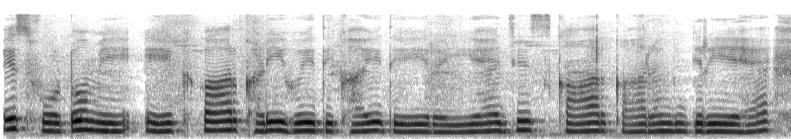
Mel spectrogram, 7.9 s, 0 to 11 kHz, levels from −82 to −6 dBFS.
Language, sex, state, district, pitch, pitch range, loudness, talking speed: Hindi, female, Uttar Pradesh, Shamli, 190 Hz, 185-205 Hz, -16 LUFS, 130 wpm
